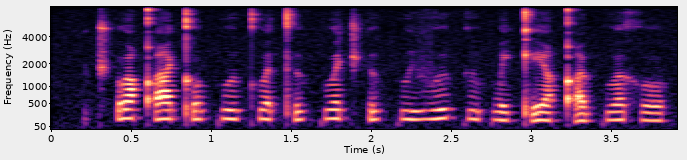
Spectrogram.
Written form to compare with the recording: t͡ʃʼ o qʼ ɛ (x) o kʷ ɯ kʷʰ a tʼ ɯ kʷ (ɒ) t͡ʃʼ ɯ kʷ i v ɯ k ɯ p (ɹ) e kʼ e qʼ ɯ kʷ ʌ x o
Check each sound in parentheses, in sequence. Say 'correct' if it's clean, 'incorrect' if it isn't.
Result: incorrect: kʼ, incorrect: ʌ, incorrect: w

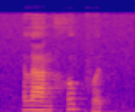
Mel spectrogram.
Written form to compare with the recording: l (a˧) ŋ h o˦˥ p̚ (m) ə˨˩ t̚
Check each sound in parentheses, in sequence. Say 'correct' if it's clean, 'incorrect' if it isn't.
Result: correct, incorrect: f

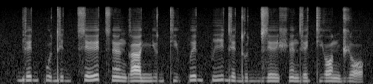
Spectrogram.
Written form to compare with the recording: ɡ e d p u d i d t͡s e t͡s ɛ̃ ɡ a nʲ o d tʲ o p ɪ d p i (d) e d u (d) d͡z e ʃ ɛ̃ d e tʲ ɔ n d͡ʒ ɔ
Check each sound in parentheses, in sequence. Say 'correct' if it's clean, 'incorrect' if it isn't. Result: correct, correct

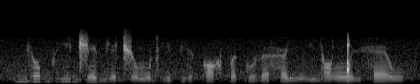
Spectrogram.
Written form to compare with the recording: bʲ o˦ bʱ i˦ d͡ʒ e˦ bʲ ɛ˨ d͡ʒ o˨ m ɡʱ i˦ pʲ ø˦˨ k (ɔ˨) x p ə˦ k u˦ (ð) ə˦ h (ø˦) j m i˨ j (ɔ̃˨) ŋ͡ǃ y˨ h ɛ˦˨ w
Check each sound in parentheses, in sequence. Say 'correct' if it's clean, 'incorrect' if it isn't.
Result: incorrect: ɔ˦, correct, incorrect: œ˦, incorrect: ɔ˨

